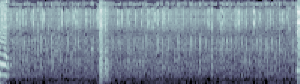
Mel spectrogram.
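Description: Octopus-and-tomato sauce sizzling steadily in a metal pan on a stove burner, with a fine, even crackle. A single sharp tap comes about a second and a half in.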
